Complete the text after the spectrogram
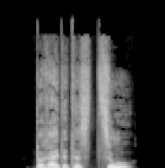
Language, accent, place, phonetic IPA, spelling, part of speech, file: German, Germany, Berlin, [bəˌʁaɪ̯tətəst ˈt͡suː], bereitetest zu, verb, De-bereitetest zu.ogg
- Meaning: inflection of zubereiten: 1. second-person singular preterite 2. second-person singular subjunctive II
